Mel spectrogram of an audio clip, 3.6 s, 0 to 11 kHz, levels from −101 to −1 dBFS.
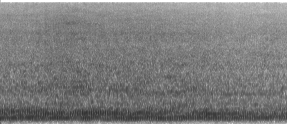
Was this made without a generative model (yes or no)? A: no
